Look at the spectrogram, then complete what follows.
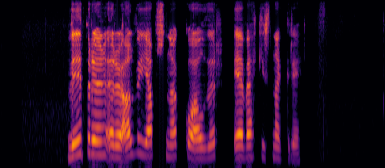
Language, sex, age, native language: Icelandic, female, 50-59, Icelandic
